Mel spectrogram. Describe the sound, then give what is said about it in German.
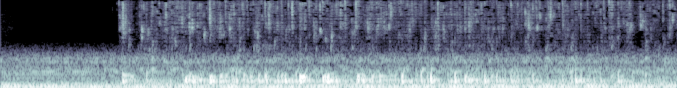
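Urine streaming into a bottle inside a car: a steady trickling pour that starts after a moment and runs continuously over a constant low vehicle drone. “Komm hier, mach in die Flasche.”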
